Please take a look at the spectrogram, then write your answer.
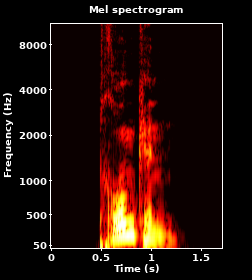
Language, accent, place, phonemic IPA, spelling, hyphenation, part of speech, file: German, Germany, Berlin, /ˈpʁʊŋkn̩/, prunken, prun‧ken, verb, De-prunken.ogg
- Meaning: 1. to flaunt, show off 2. to appear in one's full glory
